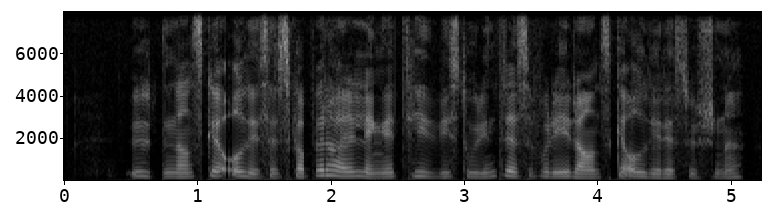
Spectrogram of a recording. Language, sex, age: Norwegian, female, 26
